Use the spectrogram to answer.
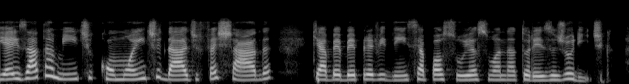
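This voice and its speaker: A woman with a northeastern Brazilian accent speaks at a moderate pace in a fairly high voice with ordinary pitch variation, and the sound is dry and close with no echo. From Northeast Brazil. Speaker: pension fund business analyst. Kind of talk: webinar presentation. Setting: online webinar.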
